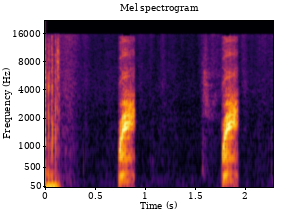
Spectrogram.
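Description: Two short, loud, squawk-like calls about a second apart, each falling in pitch, just after a loud sound cuts off at the start.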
